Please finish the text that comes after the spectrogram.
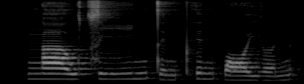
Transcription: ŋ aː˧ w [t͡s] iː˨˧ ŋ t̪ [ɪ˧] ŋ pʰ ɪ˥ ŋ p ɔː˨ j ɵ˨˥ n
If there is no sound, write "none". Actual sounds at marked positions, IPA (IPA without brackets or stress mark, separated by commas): t͡s, ɪ˧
